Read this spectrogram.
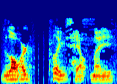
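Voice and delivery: tiny soft plea; a whisper-soft plea to the Lord; meek prayer. Retold or imitated. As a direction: barely voice a small prayer. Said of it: "does not mean he said".

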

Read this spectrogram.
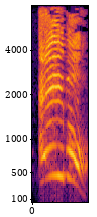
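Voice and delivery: able cried out high and loud; stress on able. Shown as a demonstration. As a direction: hit the word able hard and hold it. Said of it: "underline that word".

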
